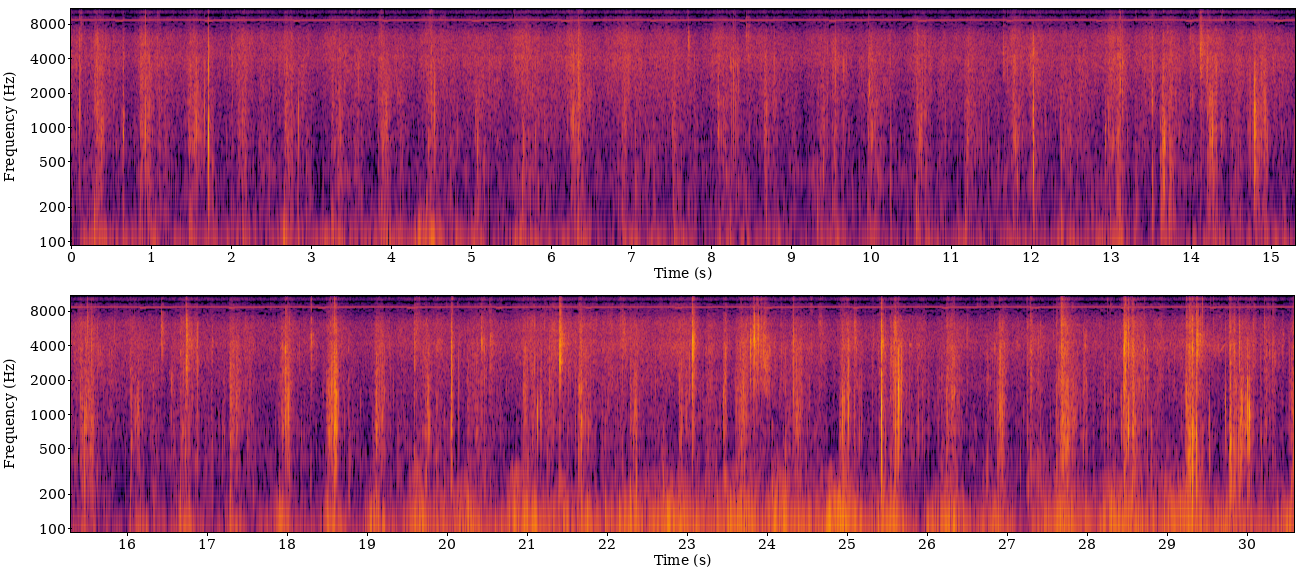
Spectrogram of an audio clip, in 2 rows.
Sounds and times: walking 0:00.0 - 0:30.5

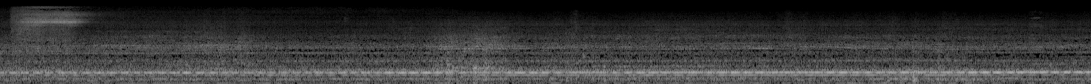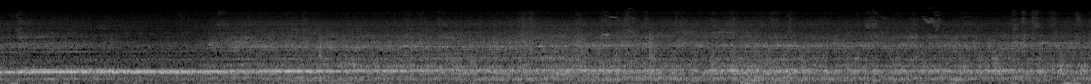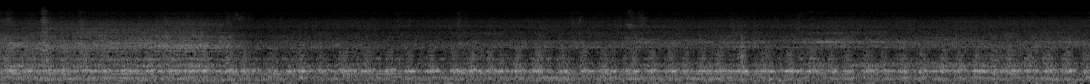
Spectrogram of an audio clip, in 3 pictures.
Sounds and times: electric tilt train 0:00.0 - 0:32.7

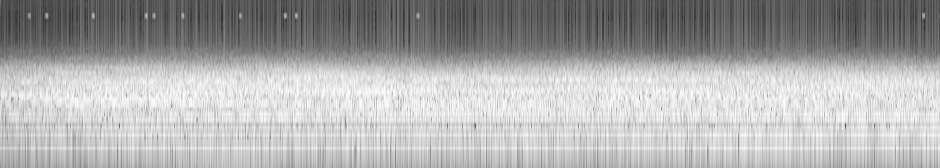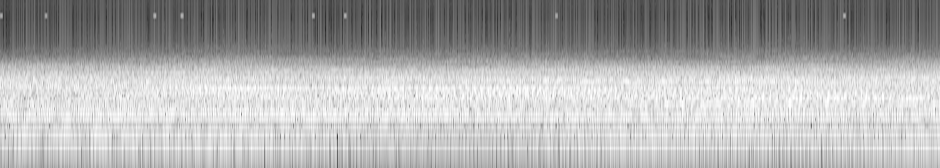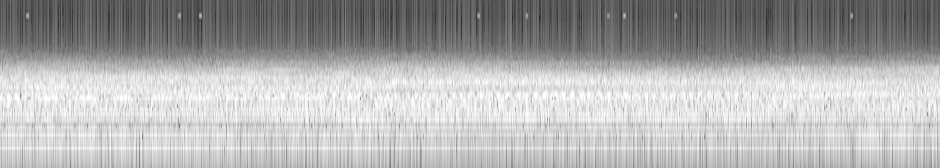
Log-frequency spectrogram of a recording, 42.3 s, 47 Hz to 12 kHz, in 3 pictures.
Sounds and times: dark, slow ambient pad 0:00.0 - 0:42.3

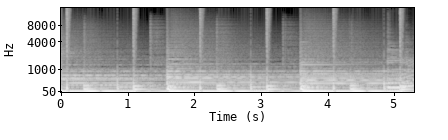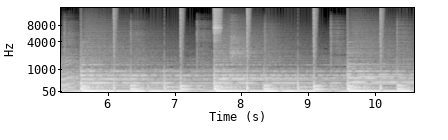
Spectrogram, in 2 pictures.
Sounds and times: drum 0:00.0 - 0:10.2
percs 0:00.0 - 0:10.4
bass 0:00.0 - 0:10.5
guitar 0:00.0 - 0:10.5

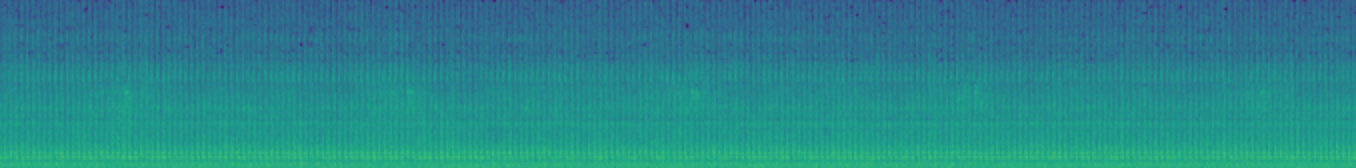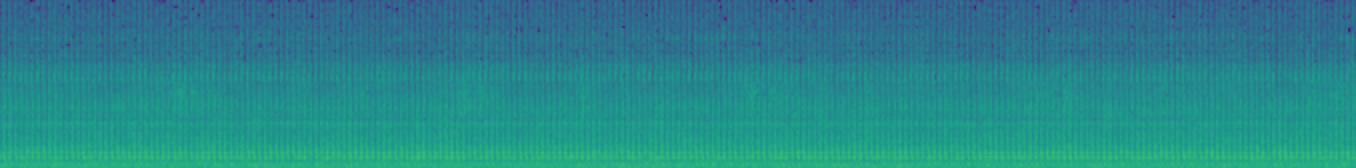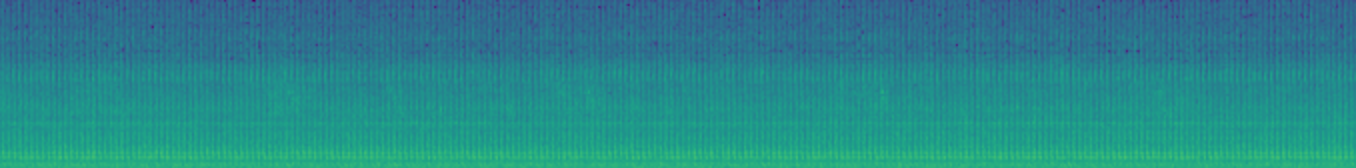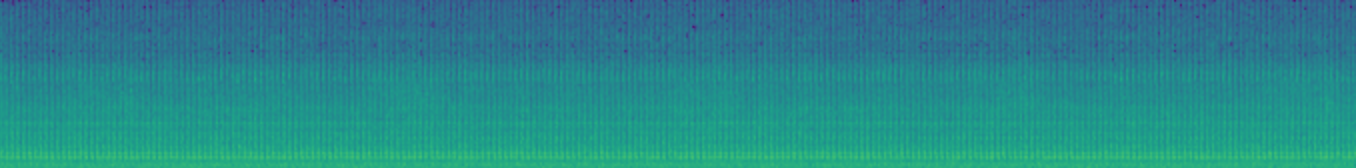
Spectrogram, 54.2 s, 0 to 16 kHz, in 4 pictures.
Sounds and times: projector 0:00.0 - 0:54.2

